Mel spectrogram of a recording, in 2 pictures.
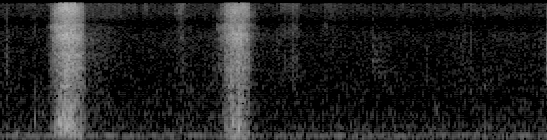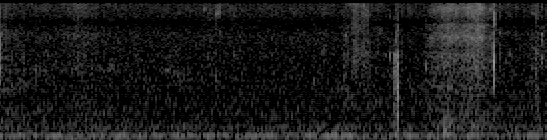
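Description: During a sermon, someone pops a cough drop into their mouth: two brief, sharp rustling bursts a second apart, then near silence with a low steady hum and faint small clicks.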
